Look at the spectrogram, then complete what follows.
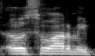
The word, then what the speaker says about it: Osawatomie: So how far off am I with this with Osawatomie Pride?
